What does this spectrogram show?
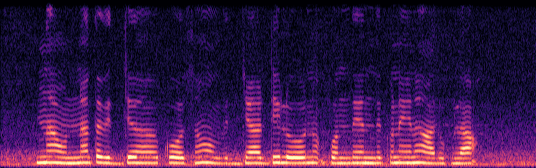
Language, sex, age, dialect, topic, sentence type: Telugu, female, 18-24, Utterandhra, banking, statement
